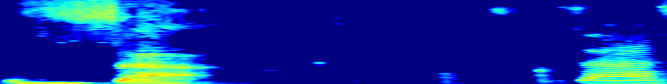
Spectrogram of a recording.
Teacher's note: জিহ্বার আগাটা দুই দাঁতের মিডলে লাগবে নিচের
